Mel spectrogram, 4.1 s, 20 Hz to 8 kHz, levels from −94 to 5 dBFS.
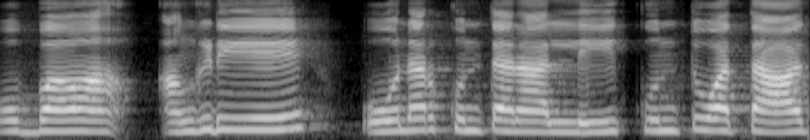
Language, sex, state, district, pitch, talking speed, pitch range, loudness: Kannada, female, Karnataka, Raichur, 230 Hz, 105 wpm, 220-245 Hz, -16 LUFS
